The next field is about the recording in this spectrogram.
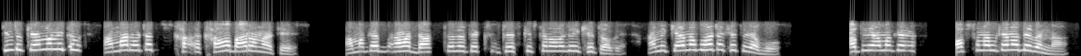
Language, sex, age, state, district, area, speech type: Bengali, male, 18-30, West Bengal, Purba Medinipur, rural, conversation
